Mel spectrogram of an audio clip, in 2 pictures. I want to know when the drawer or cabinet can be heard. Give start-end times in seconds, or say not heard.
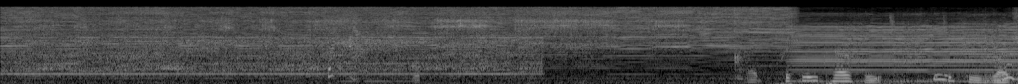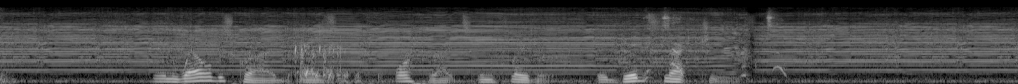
not heard.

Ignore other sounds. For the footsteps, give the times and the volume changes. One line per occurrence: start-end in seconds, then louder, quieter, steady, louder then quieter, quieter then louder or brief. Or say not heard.
not heard.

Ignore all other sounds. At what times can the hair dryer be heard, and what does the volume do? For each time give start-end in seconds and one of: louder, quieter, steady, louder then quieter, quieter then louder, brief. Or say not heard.
0.0-5.5 steady.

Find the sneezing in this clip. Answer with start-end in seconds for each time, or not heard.
3.2-4.2, 9.2-10.3, 16.6-18.1.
